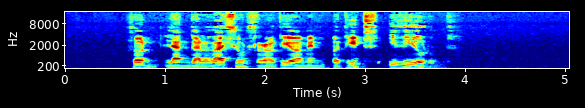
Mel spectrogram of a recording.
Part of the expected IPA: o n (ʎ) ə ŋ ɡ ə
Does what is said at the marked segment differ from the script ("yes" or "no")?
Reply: no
